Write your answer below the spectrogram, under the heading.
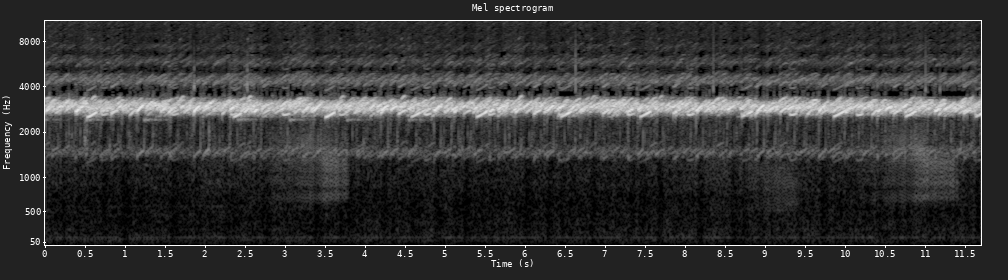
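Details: Early-year frog pond at night filled with spring peepers calling together, a piercing, unbroken high-pitched peeping; short lower croaky bursts surface around 3, 9 and 11 seconds.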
